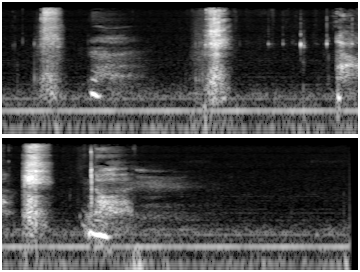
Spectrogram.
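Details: A series of short, muffled stifled sneezes held back with a closed mouth, with quick catch-breaths between them.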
